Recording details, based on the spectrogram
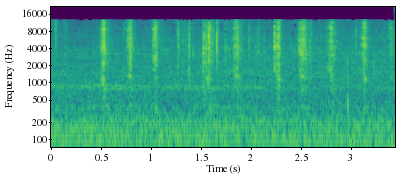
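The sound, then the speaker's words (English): Rapid, irregular crunching of a raccoon chewing Fruit Loops cereal, a steady run of sharp, crisp bites over a low rustling background, with no voices. “That was a raccoon eating Fruit Loops.”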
